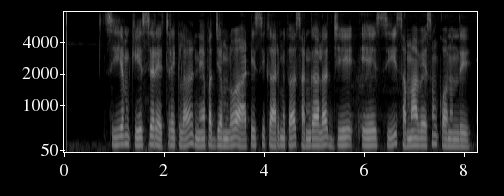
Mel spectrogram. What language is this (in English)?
Telugu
